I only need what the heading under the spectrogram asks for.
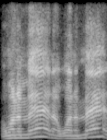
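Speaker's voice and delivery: mock high-pitched yelling, repeated over and over. Telling a joke about pills in dinner, imitating someone yelling. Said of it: "she's yelling".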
